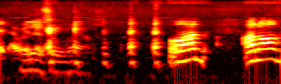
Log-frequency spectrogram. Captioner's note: laughs; laughter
